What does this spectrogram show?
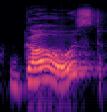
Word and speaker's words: ghost: Some additional words with a silent H: chorus, co, chorus, echo, school, ghost, which has that GH spelling but sounds quite different, and it's at the beginning.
